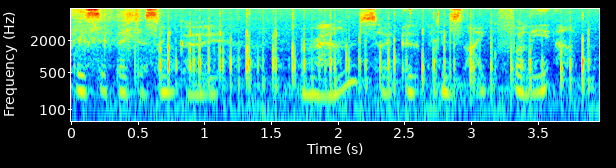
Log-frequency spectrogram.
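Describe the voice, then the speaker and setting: A woman softly whispering casual, unhurried ASMR chat close to the microphone while tapping on objects with her fingers. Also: mid-range voice, fairly even intonation. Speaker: ASMR video host. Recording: clicking, tapping noise over the whisper. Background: loud finger tapping and clicks.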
